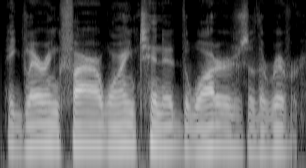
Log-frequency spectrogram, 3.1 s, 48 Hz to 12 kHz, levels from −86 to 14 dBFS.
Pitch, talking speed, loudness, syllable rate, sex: 95 Hz, 195 wpm, -18 LUFS, 4.8 syllables/s, male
